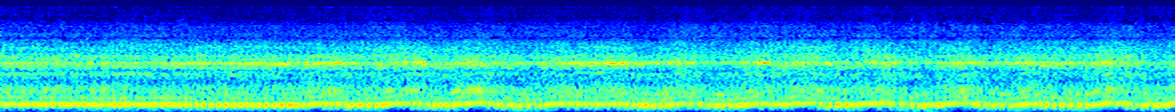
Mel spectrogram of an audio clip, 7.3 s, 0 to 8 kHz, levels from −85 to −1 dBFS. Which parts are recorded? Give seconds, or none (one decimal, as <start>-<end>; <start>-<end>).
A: 1.2-5.5; 6.1-7.3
